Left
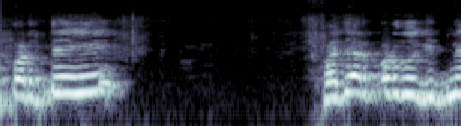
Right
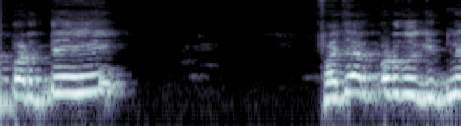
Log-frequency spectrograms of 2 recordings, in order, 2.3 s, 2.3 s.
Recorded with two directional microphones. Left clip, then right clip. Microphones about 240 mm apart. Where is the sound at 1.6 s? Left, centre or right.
Right.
